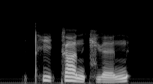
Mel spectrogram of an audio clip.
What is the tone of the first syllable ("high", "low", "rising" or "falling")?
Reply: falling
